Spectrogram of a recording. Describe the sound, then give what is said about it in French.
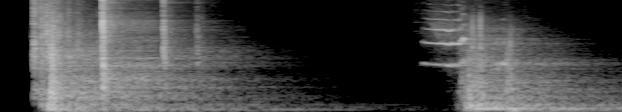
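The large heavy oak door of a church opens with a deep thunk and a rumbling, echoing decay, then a second heavy clunk joined by a brief high creak, with no voices. “ouvrit la grande porte en chaîne face à elle, puis entra à l'intérieur du lieu de culte.”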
